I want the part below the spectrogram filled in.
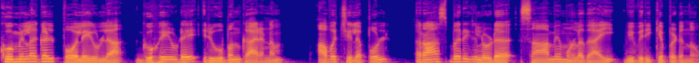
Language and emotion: Malayalam, neutral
